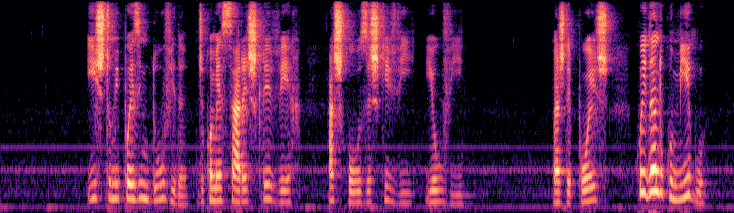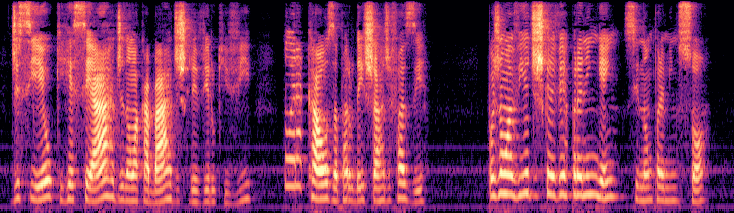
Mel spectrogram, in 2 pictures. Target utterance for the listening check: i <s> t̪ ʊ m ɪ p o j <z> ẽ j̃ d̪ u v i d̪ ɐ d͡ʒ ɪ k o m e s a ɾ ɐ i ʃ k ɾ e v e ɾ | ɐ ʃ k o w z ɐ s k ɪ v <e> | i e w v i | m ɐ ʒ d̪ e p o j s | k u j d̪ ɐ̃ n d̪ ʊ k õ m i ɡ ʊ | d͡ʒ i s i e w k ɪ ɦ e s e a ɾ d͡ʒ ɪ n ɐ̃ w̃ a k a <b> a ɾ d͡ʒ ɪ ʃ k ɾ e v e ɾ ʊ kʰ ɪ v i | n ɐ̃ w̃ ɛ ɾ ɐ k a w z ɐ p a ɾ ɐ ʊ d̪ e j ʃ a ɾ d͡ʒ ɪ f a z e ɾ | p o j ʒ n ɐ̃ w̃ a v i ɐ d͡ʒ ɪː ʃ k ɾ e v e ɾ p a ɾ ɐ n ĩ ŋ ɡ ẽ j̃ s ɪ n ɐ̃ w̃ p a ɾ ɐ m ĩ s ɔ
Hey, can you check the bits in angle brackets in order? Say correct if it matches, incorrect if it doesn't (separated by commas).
incorrect, correct, incorrect, correct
